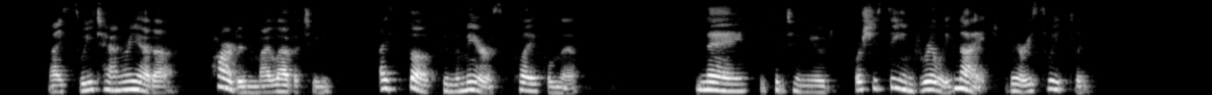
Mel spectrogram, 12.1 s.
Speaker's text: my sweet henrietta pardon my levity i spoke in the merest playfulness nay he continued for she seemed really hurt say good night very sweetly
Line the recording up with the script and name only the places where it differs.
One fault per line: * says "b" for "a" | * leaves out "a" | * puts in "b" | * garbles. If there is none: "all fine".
* leaves out "hurt say good"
